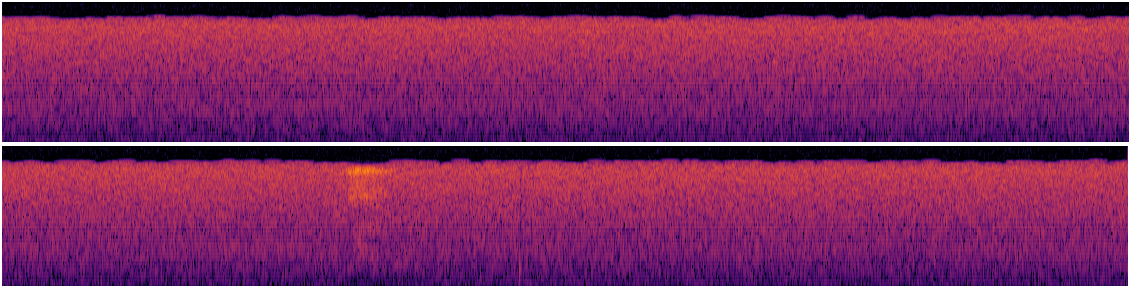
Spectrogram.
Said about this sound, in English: Aaron, it's probably not you, but check your line. I'm getting strong static.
